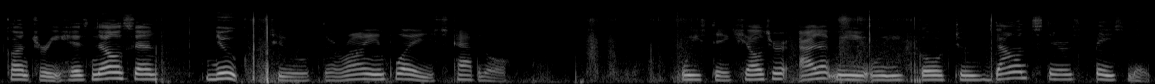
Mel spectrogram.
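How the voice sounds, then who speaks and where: A woman reading a homemade mock emergency broadcast in a halting, improvised way with stumbles. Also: fairly high pitch, noisy background. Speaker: narrator of a homemade emergency alert scenario.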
